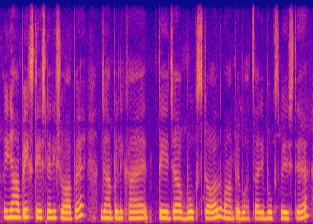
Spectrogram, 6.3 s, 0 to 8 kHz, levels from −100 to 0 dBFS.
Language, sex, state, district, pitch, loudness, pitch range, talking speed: Hindi, female, Uttar Pradesh, Lalitpur, 230 Hz, -16 LUFS, 220-240 Hz, 190 wpm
